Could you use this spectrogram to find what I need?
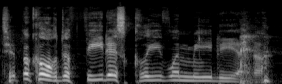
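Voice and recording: Putting on a gravelly character voice, a man speaks at a moderate pace in a high pitch.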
